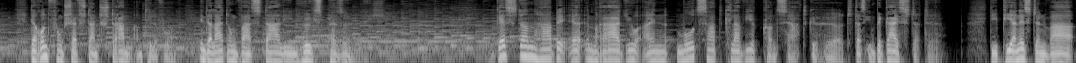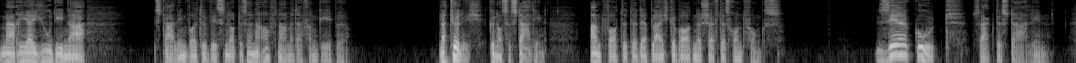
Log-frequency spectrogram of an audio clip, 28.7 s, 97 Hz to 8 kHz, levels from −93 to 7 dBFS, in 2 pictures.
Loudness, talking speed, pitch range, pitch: -27 LUFS, 105 wpm, 90-120 Hz, 105 Hz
